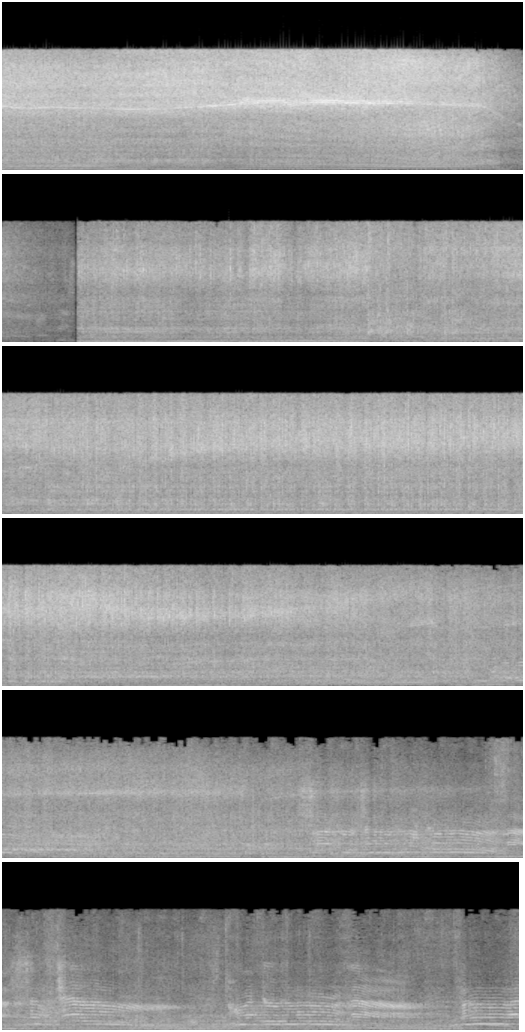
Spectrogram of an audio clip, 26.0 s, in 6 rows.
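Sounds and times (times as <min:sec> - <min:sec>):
cars accelerating through gears: 0:00.0 - 0:24.3
race car engines revving: 0:00.0 - 0:26.0.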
